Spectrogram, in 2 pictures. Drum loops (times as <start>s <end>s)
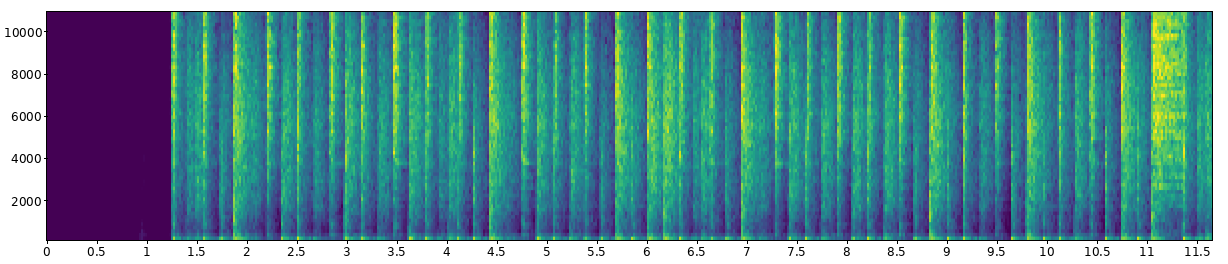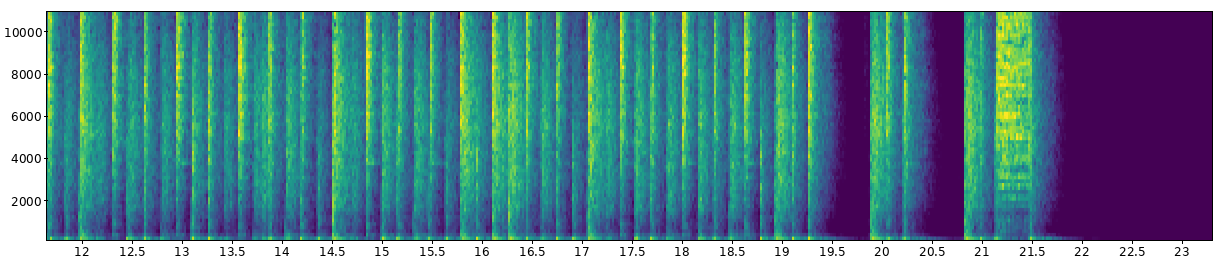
1.3s 19.4s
